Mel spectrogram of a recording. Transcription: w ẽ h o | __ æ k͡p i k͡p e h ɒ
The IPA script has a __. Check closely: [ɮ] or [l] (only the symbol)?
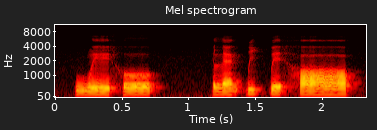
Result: l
